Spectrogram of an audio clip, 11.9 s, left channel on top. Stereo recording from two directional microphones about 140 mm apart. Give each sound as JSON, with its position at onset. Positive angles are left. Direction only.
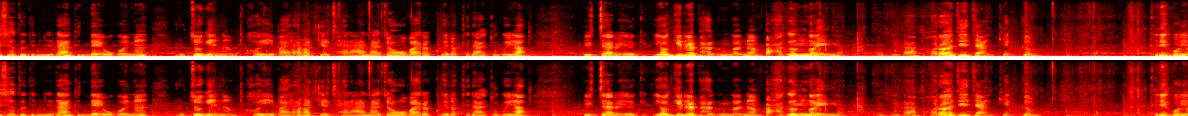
{"t": 0.0, "sound": "speech", "side_deg": 40}
{"t": 11.5, "sound": "speech", "side_deg": 55}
